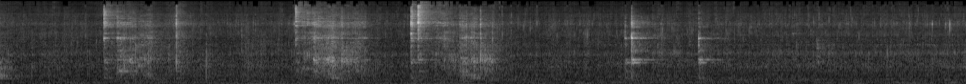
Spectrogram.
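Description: Bottle gourd and prawns are stirred in a pressure cooker with a spoon. Intermittent scraping and clattering strokes come over a faint background sizzle, with short bursts spaced irregularly and no talk.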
